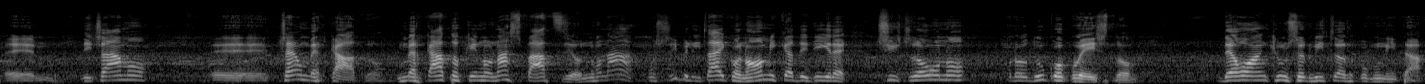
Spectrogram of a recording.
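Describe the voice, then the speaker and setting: With lively intonation and a high pitch, a man speaks very slowly with long, frequent pauses over noticeable background noise. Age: 60s. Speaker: panel speaker on media. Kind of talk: panel talk to students. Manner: halting, many fillers.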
